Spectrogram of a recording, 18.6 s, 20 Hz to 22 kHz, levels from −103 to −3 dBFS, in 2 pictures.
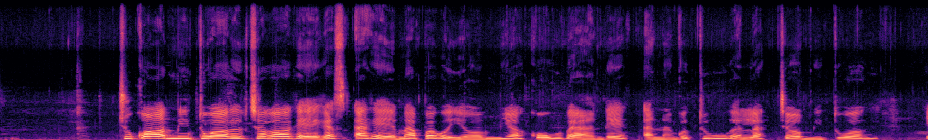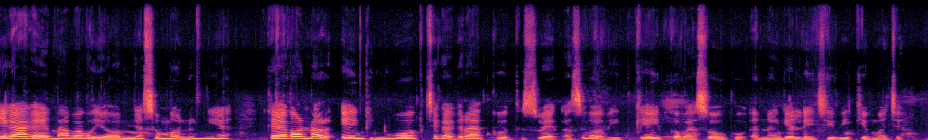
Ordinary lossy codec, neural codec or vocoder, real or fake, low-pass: none; none; real; none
